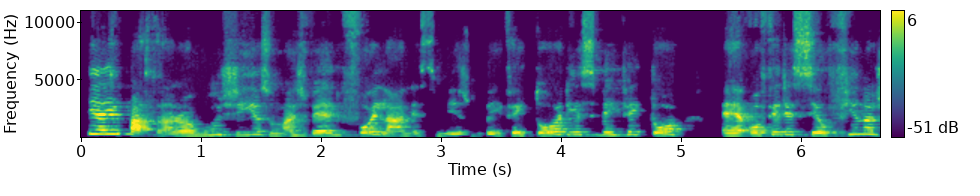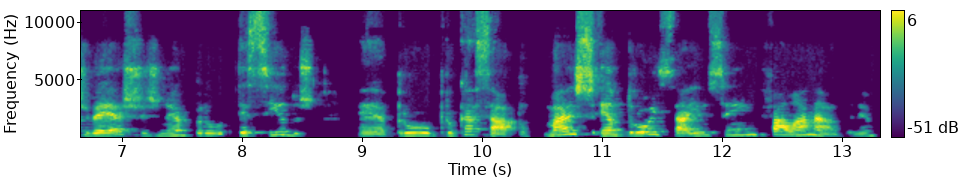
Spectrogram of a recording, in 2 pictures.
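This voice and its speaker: A woman's voice: fairly high pitch, unhurried, darkish tone, roomy sound. Chatty woman telling a dharma story. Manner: conversational, with a constant tag question "né?". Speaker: Buddhist dharma teacher. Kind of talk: retelling a Buddhist story in a dharma talk.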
